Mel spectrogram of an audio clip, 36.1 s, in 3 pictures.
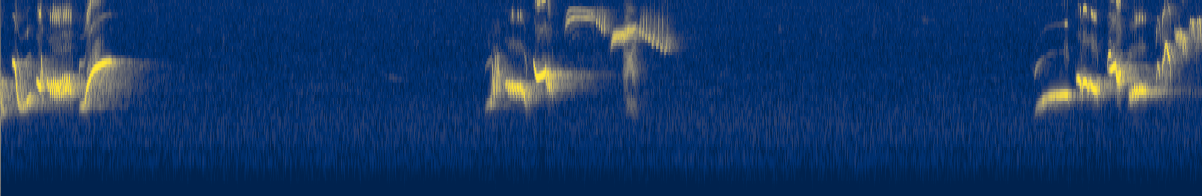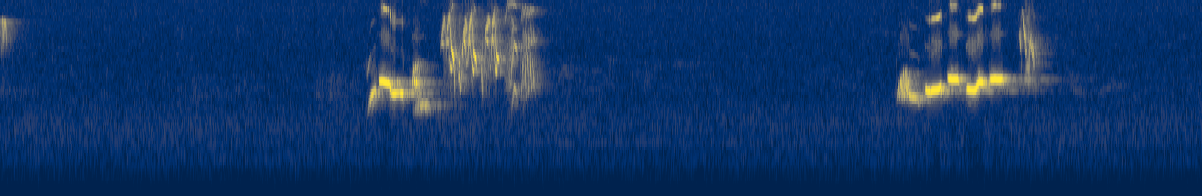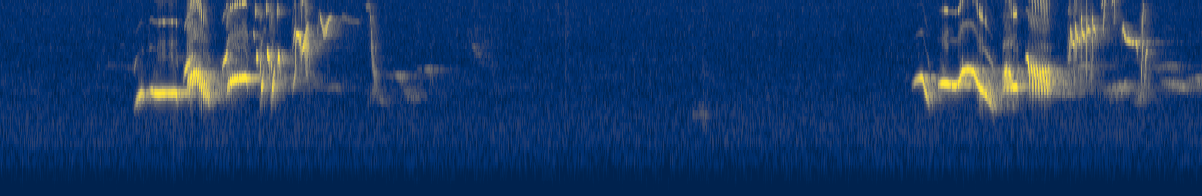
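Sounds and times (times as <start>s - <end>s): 
common blackbird song: 0.0s - 1.5s, 4.9s - 6.8s, 10.4s - 12.2s, 15.7s - 18.2s, 21.0s - 23.2s, 25.1s - 29.0s, 33.2s - 36.0s
speech: 6.2s - 6.4s.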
